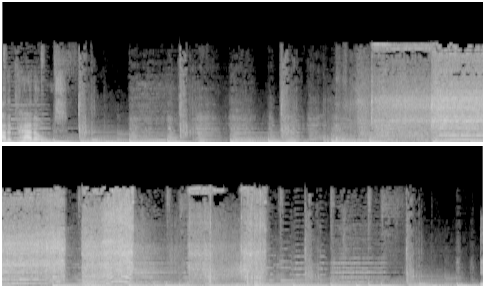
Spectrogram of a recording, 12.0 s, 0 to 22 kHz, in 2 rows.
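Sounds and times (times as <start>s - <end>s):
background music: 0.0s - 12.0s
power screwdriver whirring: 4.3s - 9.5s.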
